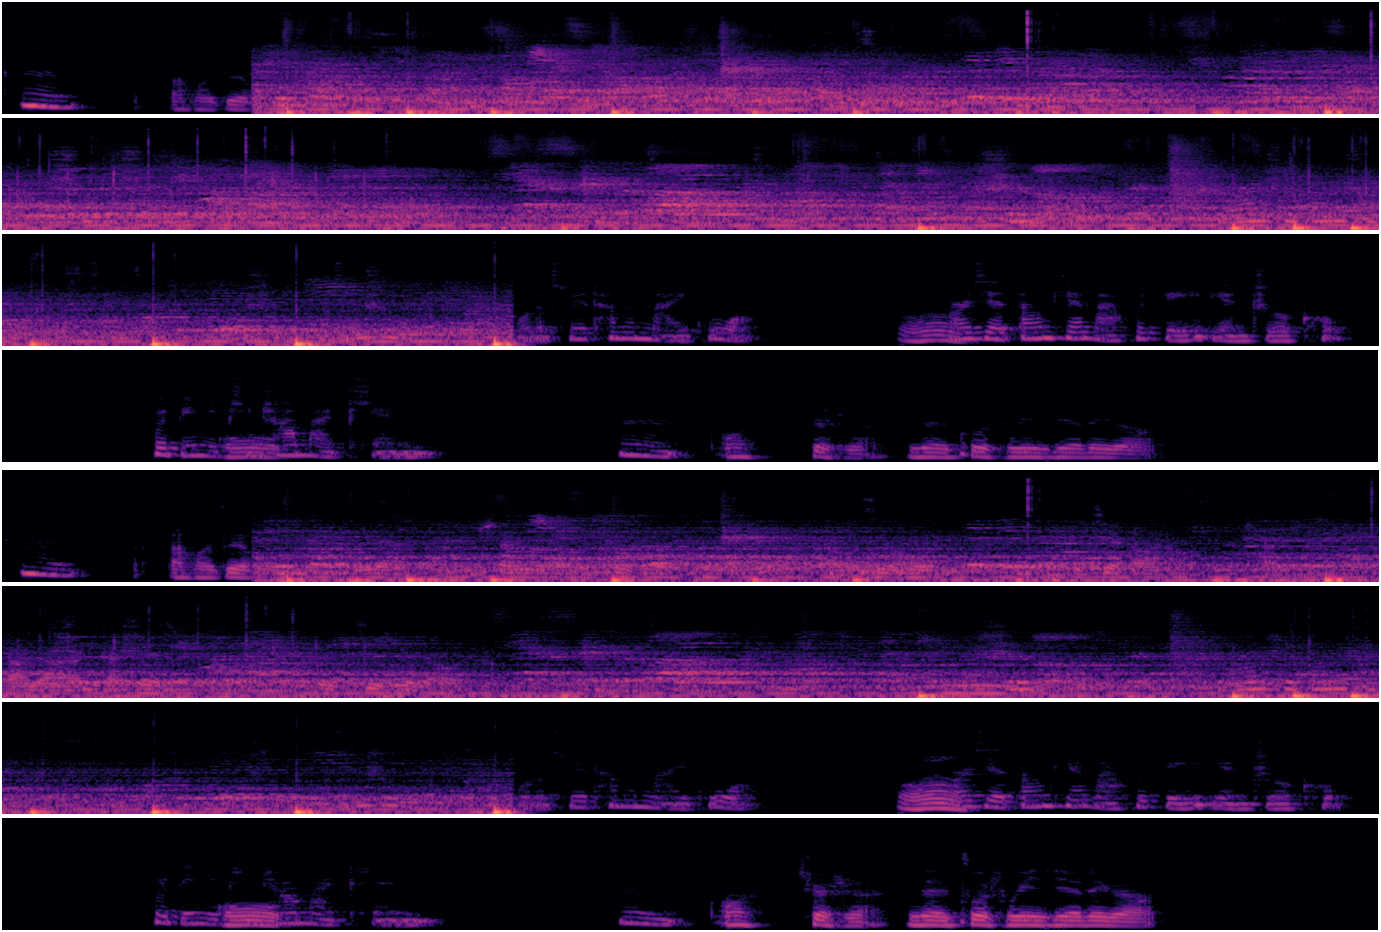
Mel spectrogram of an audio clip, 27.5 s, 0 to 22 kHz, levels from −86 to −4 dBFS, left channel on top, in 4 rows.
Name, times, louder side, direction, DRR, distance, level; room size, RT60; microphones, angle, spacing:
voice 1, 0.8-3.8 4.1-4.7 5.4-6.7 6.9-7.7 8.5-9.4 11.6-12.0 18.3-18.6 21.7-22.1 24.2-26.4, right 7 dB, 65° right, 0.3 m, -50 dB
sound 1, 1.3-16.3, left 2 dB, 35° left, 0.4 m, -41 dB
voice 2, 4.1-4.6 7.1-7.8 9.8-11.0 11.7-12.3 12.9-17.5 18.5-20.5 21.4-22.8 23.7-24.1, left 1 dB, 50° left, 1.2 m, -52 dB
10.5 x 3.7 x 2.7 m
head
